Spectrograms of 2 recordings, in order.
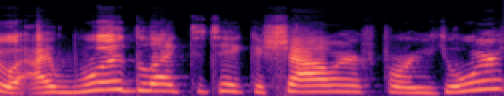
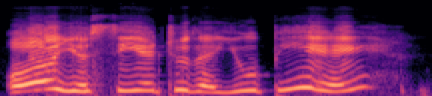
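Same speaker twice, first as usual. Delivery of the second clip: higher-pitched mock Yooper accent; Upper Midwest accent; 5 semitones higher than usual. Joking about the U P, hammed-up Upper Midwest accent. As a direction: put on a lilting Upper Peninsula accent. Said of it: "Wisconsin accent".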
